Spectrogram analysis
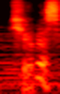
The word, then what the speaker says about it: cuirass: Cuirass? I don't actually know how to pronounce that.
